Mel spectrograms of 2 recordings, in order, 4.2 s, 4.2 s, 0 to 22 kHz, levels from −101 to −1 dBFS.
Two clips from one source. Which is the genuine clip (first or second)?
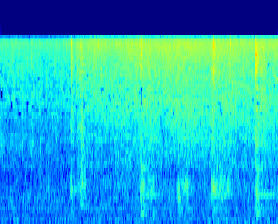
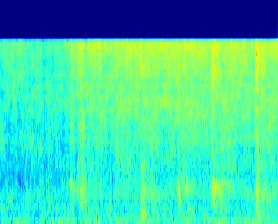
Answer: first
